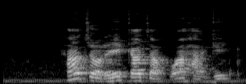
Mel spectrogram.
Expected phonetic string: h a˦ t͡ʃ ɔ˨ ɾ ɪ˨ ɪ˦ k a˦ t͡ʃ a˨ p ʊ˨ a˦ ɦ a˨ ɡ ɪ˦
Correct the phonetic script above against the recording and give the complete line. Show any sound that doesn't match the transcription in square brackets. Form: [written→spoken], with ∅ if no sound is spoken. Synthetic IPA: h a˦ t͡ʃ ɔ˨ ɾ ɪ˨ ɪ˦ k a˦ t͡ʃ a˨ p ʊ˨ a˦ ɦ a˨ ɡ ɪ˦

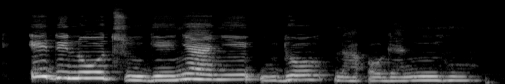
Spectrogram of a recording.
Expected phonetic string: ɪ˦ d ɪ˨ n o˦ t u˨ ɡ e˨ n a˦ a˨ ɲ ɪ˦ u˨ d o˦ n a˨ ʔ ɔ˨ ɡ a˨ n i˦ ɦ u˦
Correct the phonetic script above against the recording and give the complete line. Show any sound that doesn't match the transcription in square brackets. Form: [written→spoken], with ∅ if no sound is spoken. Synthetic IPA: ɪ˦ d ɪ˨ n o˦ t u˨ ɡ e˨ [n→ɲ] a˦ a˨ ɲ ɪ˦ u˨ d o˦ n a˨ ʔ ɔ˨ ɡ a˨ n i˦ ɦ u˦

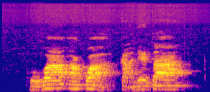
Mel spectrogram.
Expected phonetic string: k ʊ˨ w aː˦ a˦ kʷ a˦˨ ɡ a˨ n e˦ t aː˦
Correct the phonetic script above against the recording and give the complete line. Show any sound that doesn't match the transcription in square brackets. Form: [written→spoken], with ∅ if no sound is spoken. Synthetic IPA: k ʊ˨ w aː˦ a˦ kʷ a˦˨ [ɡ→k] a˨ [n→ɲ] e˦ t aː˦

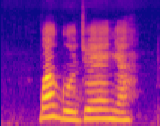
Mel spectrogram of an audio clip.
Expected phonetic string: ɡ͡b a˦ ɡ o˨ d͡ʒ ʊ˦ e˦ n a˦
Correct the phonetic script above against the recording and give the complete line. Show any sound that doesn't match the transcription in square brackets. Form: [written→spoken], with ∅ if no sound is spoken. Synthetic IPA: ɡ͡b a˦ ɡ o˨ d͡ʒ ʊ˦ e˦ [n→ɲ] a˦

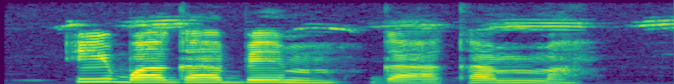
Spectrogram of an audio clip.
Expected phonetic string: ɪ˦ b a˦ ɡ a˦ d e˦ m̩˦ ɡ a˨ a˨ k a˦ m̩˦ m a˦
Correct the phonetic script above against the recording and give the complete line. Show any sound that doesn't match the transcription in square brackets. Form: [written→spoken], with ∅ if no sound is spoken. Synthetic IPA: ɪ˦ [b→ɡ͡b] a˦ ɡ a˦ [d→b] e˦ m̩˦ ɡ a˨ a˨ k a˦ m̩˦ m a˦

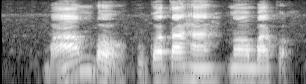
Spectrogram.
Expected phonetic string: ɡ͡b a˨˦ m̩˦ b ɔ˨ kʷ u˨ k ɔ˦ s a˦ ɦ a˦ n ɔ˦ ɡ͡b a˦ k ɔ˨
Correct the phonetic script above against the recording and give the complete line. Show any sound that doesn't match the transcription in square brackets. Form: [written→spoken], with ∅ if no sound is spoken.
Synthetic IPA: ɡ͡b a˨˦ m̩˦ b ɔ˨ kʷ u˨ k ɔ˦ [s→t] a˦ ɦ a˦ n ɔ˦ ɡ͡b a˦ k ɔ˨

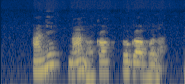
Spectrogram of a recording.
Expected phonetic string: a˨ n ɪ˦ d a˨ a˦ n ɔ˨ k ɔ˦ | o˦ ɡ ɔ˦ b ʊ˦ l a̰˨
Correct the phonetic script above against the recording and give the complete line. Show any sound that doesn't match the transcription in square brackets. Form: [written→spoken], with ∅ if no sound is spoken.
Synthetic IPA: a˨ [n→ɲ] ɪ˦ [d→n] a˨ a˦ n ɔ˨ k ɔ˦ | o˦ ɡ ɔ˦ b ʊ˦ l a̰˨

